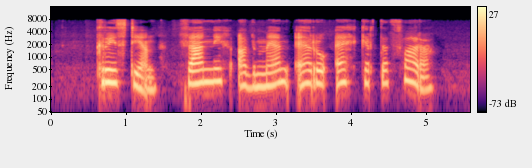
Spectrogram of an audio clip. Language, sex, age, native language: Icelandic, female, 40-49, Russian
